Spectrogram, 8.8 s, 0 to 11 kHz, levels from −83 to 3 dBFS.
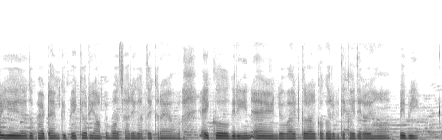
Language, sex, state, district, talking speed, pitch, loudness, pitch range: Hindi, female, Bihar, Gopalganj, 165 wpm, 180 Hz, -24 LUFS, 175-185 Hz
